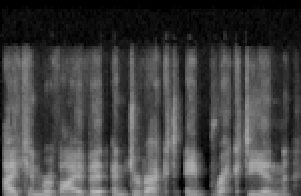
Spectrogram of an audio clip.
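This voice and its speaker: A man's voice: fairly low pitch, measured pace. American man chatting animatedly on a podcast. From upstate New York, United States. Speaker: podcast guest. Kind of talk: casual podcast conversation.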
